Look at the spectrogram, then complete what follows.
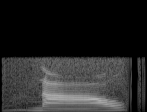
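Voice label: "naau5", Cantonese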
